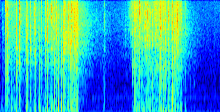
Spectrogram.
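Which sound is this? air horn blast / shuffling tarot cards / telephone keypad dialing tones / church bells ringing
shuffling tarot cards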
